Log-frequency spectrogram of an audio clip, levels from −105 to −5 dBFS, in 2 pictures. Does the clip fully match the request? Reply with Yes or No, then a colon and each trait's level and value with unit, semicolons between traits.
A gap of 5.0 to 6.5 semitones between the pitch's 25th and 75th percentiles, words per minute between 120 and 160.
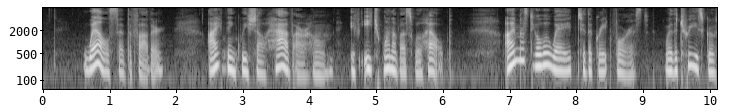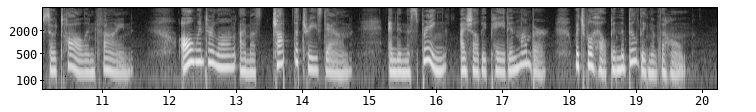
No: wide, 5.5 semitones; average, 185 wpm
